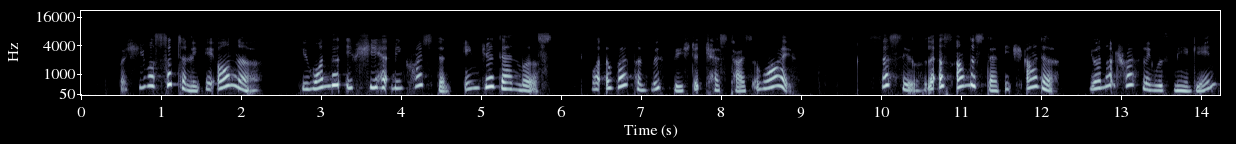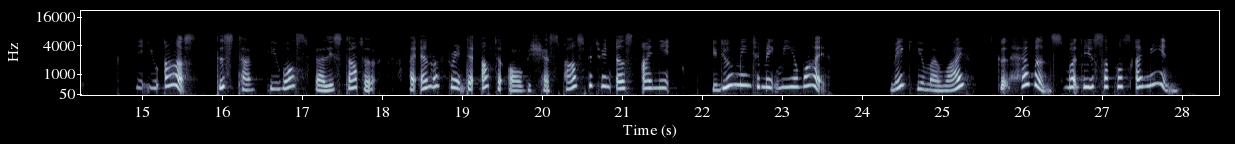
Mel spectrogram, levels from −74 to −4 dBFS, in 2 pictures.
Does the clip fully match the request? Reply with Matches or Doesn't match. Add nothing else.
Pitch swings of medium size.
Doesn't match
